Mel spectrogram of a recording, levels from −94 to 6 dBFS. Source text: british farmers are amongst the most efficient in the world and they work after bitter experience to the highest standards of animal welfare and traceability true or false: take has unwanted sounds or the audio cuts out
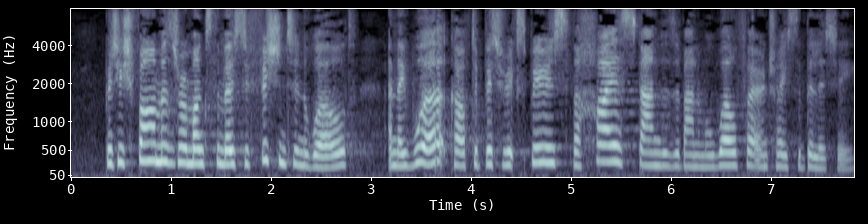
false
